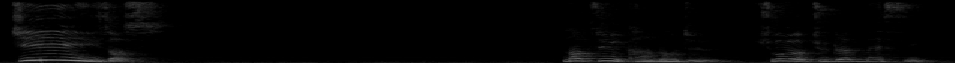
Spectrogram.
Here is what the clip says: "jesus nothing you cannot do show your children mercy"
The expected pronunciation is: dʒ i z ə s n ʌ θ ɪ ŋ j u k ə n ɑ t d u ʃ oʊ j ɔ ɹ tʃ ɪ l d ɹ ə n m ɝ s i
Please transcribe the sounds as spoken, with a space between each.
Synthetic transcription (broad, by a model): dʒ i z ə s n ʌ t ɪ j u k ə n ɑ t d u ʃ oʊ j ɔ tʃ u d ə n m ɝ s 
